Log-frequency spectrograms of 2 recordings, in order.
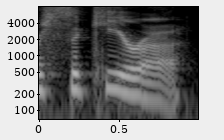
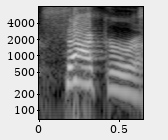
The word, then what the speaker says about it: Sakura: Is it Sakura or Sakira? It's Sakura. Sakura. Thank you. Okay. I want to make sure that I say that right and I get yelled at again. So, okay. Sakura.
